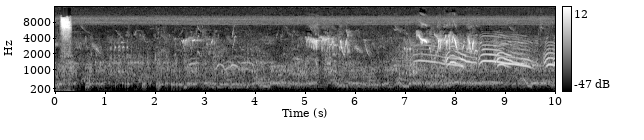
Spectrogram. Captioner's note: forest and howler monkey sounds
